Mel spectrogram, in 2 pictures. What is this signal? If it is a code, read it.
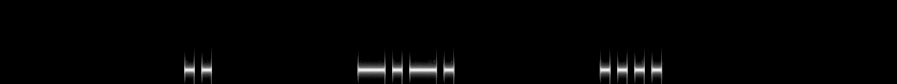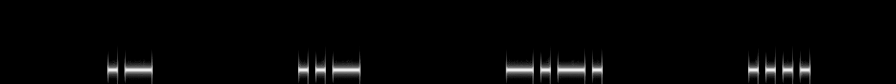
Morse code, heard as a keyed tone, about 14 wpm, spaced as for 5 wpm, 680 Hz. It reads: ICH AUCH
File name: Morsekurs / Witze / Witz 09. November 2021, 25 F70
